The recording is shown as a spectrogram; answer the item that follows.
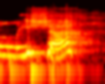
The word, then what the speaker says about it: Alesia: I'm Alesia.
